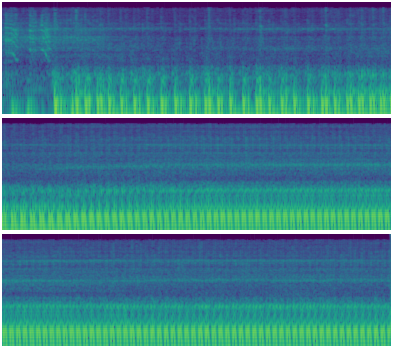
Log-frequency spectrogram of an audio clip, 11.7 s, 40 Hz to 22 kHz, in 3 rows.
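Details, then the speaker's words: Honda VTX 1800 fuel-injected V-twin, cold start just after replacing spark plugs with the same type: catches within a second and settles into an even, lumpy fast idle with no misses; normal high cold idle, expected to drop once warm. "Quite good. For sure it's good. The RPM of the engine is quite high now."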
